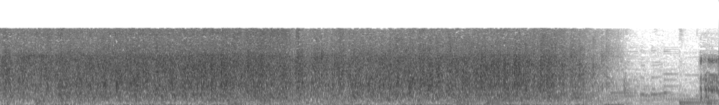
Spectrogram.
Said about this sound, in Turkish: Kocaman yürekli babam, kocaman alkış sana.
